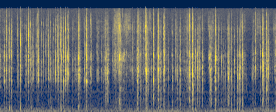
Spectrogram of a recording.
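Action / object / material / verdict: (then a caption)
tap / cardboard box of crayons / cardboard / none. Fingertips tap the back and front of a Crayola cardboard crayon box with crayons inside, making a quick run of soft, dry taps with a papery, crinkly edge. Each tap dies away almost instantly over a low steady hum.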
